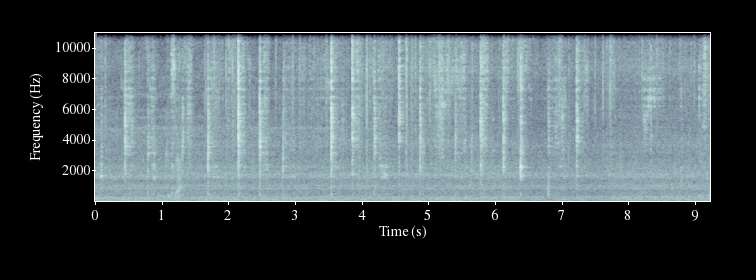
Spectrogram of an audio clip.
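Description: Garlic sautéing in a cooking pan for chicken tinola, a steady hiss of frying under scattered clinks and scrapes of a stirring utensil against the pan.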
